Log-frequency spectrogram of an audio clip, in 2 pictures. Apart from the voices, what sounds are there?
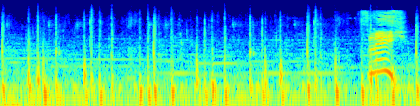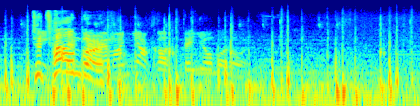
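horse hooves clip-clop while riding in video game Kingdom Come Deliverance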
